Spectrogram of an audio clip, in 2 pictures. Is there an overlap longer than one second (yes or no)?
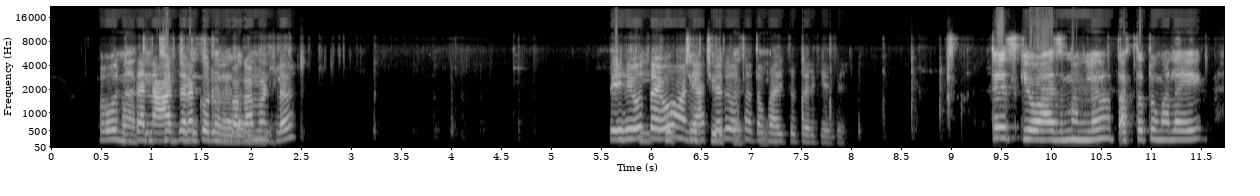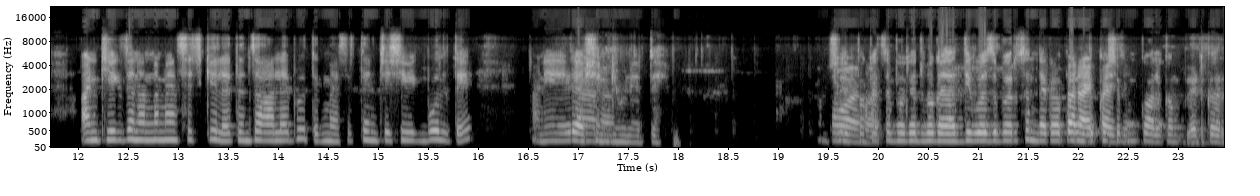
yes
